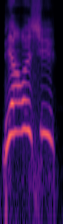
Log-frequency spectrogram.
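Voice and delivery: loud, high radio-style reply; captain's acknowledgement. Acted. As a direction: call back briskly to the crew. Captain acknowledges crew report. (réponse forte de capitaine)

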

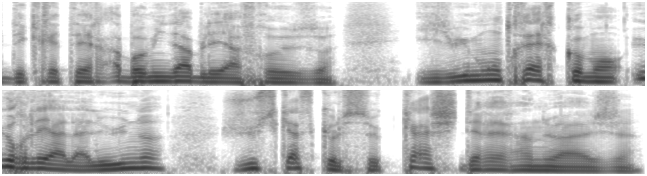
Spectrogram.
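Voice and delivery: usual speaking voice

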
